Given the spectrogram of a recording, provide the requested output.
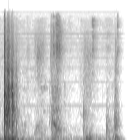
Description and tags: mono field recording made using a homemade mic
in a machine shop, sounds like filename- plastic buffing machine
field-recording, machine, metallic, percussion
